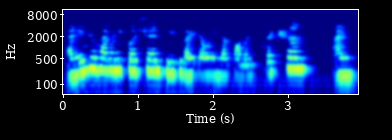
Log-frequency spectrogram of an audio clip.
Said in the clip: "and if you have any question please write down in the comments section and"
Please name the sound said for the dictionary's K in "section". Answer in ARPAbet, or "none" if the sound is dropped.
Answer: K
